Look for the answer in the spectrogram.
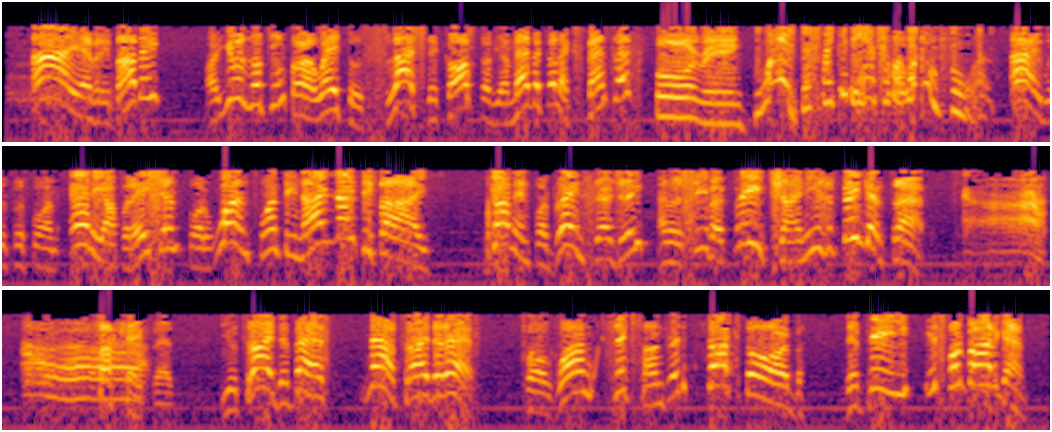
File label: commercial; drnick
